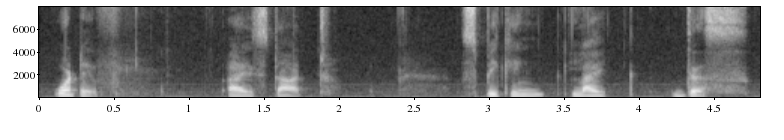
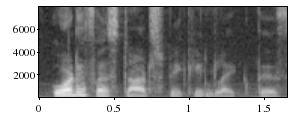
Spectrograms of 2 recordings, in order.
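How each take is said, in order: First: It is choppy, with broken rhythm. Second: It is slow, with steady rhythm. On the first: The speaker calls it wrong. "Then it's a problem" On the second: The speaker calls it right. "It's absolutely, totally, fantastically fine"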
